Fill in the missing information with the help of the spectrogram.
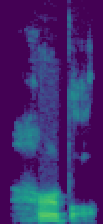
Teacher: the H pronunciation is the original British pronunciation and you will hear many British people say herbal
